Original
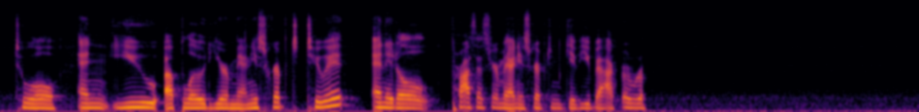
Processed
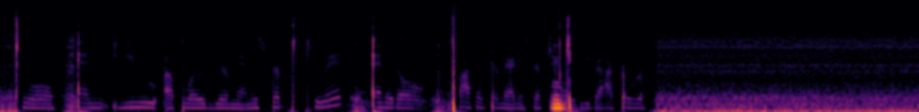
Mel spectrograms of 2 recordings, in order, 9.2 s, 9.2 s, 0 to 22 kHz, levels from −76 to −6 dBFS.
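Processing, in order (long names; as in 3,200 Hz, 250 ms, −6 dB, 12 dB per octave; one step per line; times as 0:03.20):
gate with flip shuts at −25 dBFS, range −38 dB
level +10.5 dB
Opus 20 kbit/s 48,000 Hz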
